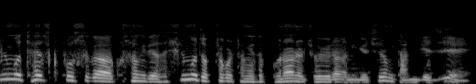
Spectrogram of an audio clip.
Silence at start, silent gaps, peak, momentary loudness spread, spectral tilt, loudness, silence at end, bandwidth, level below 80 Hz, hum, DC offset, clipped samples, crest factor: 0 s; none; -10 dBFS; 7 LU; -7 dB/octave; -29 LUFS; 0.1 s; 7.4 kHz; -66 dBFS; none; under 0.1%; under 0.1%; 18 dB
